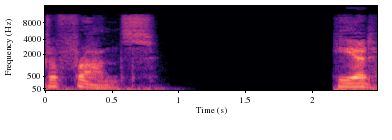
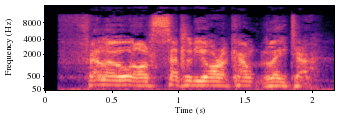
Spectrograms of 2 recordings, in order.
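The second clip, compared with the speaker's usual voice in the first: louder, quick menacing dismissal; threatening; 7 semitones higher, 6 dB louder, faster than usual. Acted. Artois threatens the servant, mild menace. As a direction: snap the threat and move on.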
